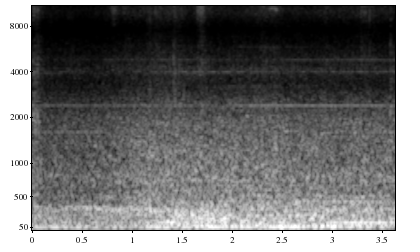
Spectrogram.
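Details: Flotec water pump on 110 V that only hummed and wouldn't start, after replacing the faulty capacitor: steady, even motor hum with a low rumble, no straining or stalling; pump now starts and runs normally.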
